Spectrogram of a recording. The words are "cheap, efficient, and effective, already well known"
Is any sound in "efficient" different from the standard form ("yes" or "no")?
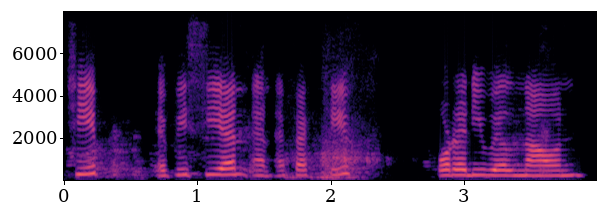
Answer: yes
